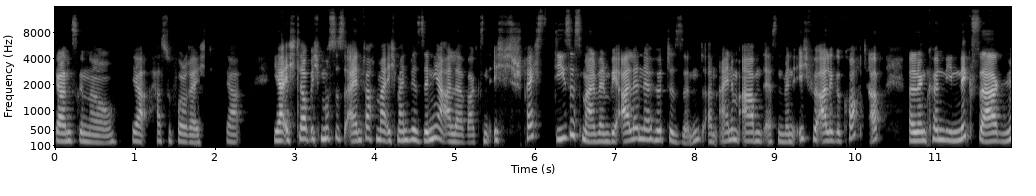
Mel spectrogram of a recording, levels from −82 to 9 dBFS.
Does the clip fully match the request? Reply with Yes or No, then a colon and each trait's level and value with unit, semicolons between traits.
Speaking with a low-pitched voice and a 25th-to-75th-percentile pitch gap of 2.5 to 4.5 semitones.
No: high, 225 Hz; average, 3.8 semitones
